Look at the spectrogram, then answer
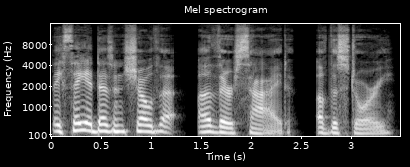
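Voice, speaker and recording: A woman's voice: on the low side, unhurried, creaky, no echo, studio quality. A woman playing a frank, concerned book puppet in a theatrical puppet show, speaking in an earnest, plain way. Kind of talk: theatrical puppet musical acting.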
